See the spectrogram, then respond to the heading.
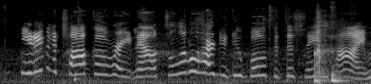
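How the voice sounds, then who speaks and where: Over loud background noise, a squeaky, put-on character voice rattles along at a very fast pace and an extremely high pitch. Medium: virtual streamer. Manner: casual, offhand.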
